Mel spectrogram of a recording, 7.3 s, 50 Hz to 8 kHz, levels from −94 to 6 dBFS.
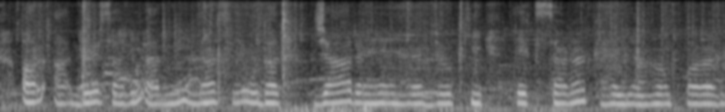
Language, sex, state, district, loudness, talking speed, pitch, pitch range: Hindi, female, Bihar, Muzaffarpur, -27 LUFS, 140 wpm, 215 Hz, 205-230 Hz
